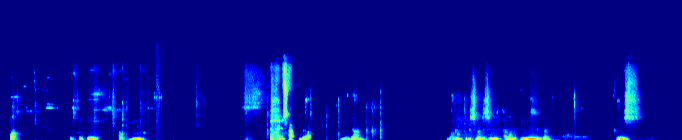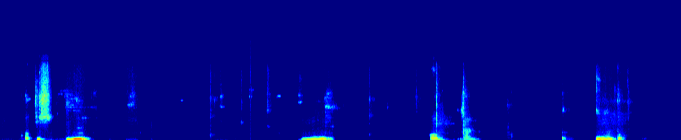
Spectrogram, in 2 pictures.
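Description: A man speaks calmly in short phrases, close to a microphone.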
